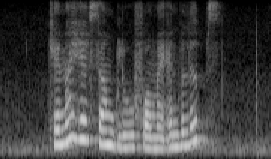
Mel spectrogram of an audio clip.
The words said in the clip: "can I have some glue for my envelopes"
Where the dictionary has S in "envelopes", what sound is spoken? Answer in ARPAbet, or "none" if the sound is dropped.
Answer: S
